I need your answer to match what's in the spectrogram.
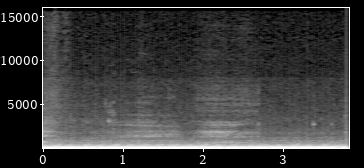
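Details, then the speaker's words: Camaro LS3 V8 after fixing a crank-no-start: aftermarket cold air intake let the mass air sensor harness rub the power steering pulley, shorting a fuse; now starts right up with a low, steady, even idle rumble; normal idle. "this is gonna start and stay running starting right up"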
